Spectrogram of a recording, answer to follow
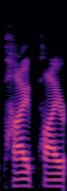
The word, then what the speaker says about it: PyPI: hey go install this uh package from the piie repository that's spelled pypi if you're not familiar with what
